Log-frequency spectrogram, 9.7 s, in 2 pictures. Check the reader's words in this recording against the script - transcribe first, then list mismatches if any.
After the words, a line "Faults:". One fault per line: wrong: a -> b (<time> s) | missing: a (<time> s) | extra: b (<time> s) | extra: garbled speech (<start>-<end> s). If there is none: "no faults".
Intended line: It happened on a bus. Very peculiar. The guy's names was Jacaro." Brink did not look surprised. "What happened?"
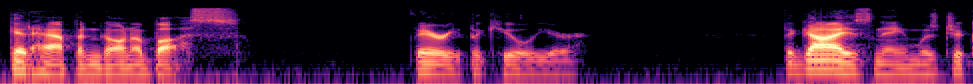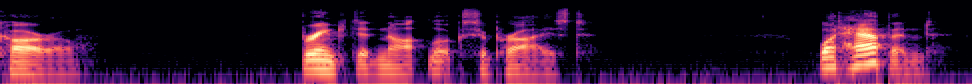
It happened on a bus. Very peculiar. The guy's name was Jacaro." Brink did not look surprised. "What happened?"
Faults:
wrong: names -> name (4.4 s)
